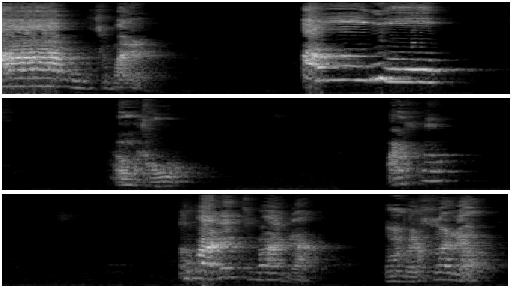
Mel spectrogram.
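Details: African grey parrot mimicking human speech in a quiet room: six short, clipped, word-like bursts about every one to two seconds, some raspy and some clearer, with silence between.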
